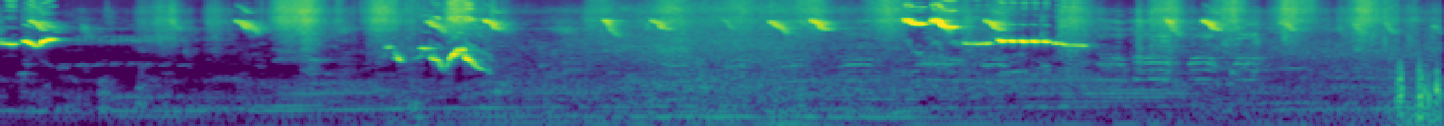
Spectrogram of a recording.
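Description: Sikatan rimba dada coklat (brown-chested jungle flycatcher) calling: repeated short, falling high chirps with a few clear whistled notes, over a steady low hum.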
